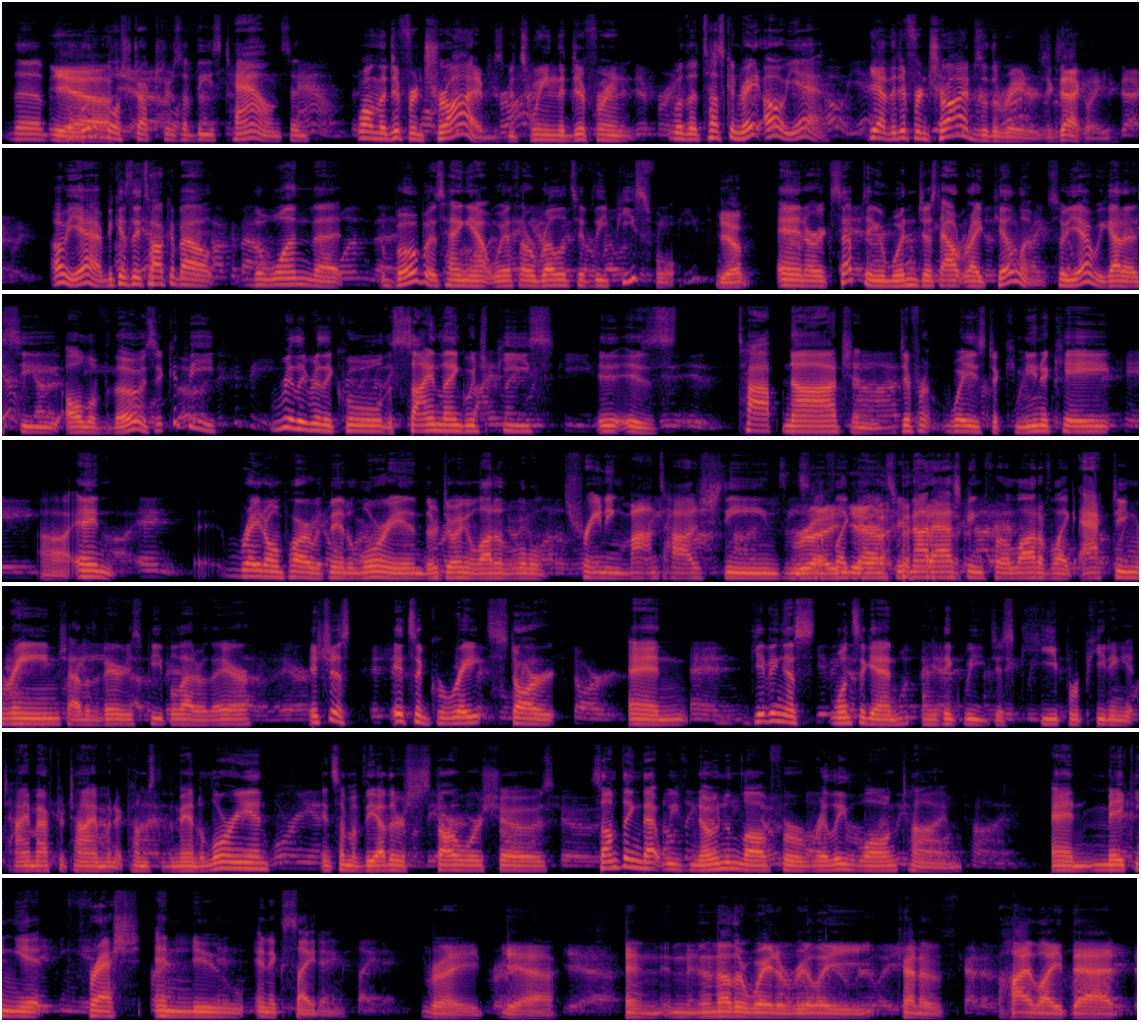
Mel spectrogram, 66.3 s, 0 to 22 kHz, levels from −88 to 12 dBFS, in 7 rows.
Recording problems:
echo of what is said; noticeable; throughout; 510 ms later, 15 dB below the speech

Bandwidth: 15 kHz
